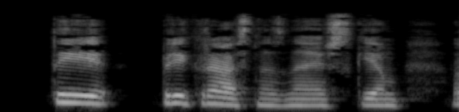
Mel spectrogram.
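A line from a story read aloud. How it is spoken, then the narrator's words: Even, level voice. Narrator (Russian): ровным голосом ответила она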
